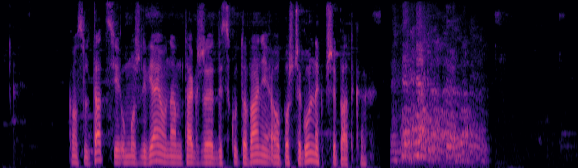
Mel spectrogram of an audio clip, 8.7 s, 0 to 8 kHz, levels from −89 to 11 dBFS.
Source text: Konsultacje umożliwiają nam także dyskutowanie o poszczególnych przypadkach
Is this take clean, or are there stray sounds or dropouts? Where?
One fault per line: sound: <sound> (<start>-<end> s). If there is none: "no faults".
sound: laugh (5.9-7.4 s)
